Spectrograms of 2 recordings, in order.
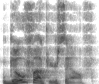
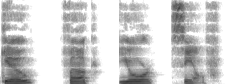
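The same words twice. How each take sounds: First: Said in the usual way. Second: Very slow, drawn-out accent take of Go fuck yourself; put-on accent. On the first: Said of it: "How's that sound?". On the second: Shown as a demonstration. Showing listeners his accent, slow and drawn out. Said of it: "that's my accent".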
